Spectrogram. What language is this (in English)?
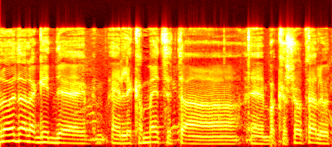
Hebrew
